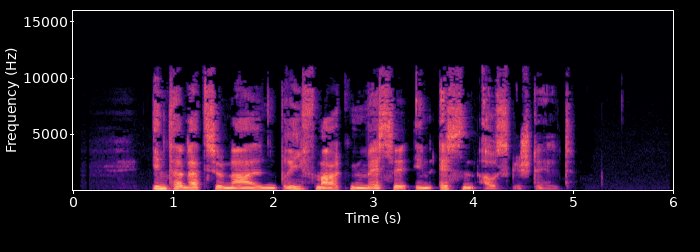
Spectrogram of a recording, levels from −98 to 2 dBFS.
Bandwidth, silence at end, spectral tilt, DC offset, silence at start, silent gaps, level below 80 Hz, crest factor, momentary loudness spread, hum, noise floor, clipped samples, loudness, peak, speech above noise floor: 11.5 kHz; 1.05 s; -4.5 dB/octave; under 0.1%; 0.8 s; none; -66 dBFS; 18 dB; 11 LU; none; -72 dBFS; under 0.1%; -20 LUFS; -2 dBFS; 53 dB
